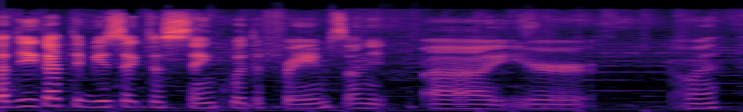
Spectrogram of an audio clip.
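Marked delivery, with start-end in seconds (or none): none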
